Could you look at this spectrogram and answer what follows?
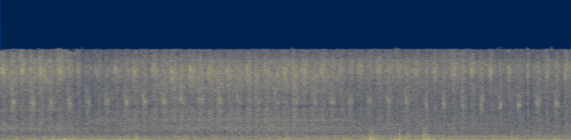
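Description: Helicopter cabin noise in flight: the engine and rotor running steadily, with a rapid even beat from the rotor blades over a loud hiss.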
